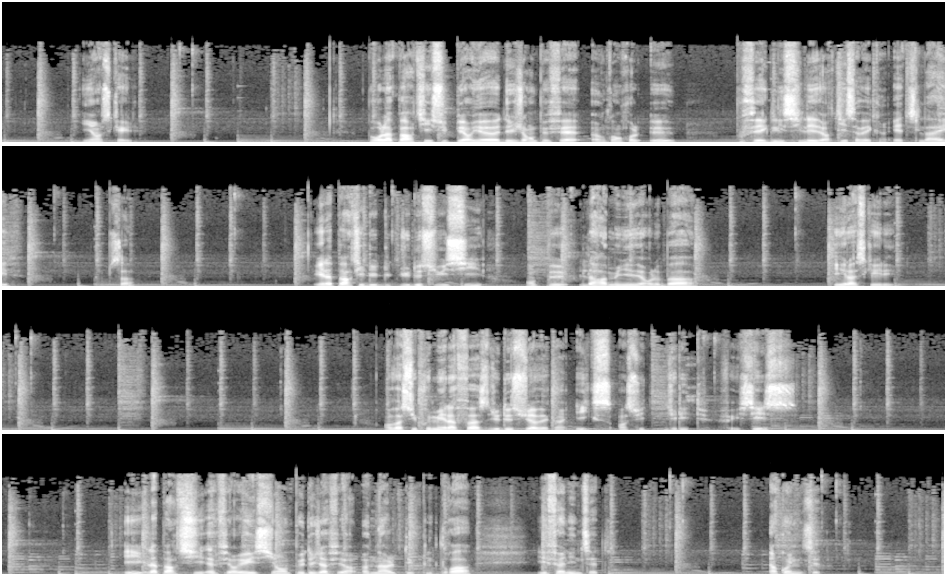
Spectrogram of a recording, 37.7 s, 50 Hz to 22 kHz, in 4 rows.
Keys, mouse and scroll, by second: 2.5-3.6 shift+scroll up 4, 3.6 alt+right click, 5.8 ctrl+e, 13.1 alt+right click, 14.0-15.1 shift+scroll up 4, 15.1-17.8 drag, 17.8 s, 19.3 z, 19.6 scroll down 4, 19.9-21.9 middle drag, 21.9-24.5 scroll up 3, 24.5 x, 26.5 scroll up 1, 26.6-27.6 middle drag, 27.6-28.5 scroll down 5, 28.5 middle click, 29.1 shift+scroll down 2, 29.4-29.9 scroll up 1, 29.9-31.4 middle drag, 31.4 alt+right click, 33.5 i, 35.3 i, 36.8 Tab, 37.1 scroll down 2, 37.3-37.7 middle drag.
